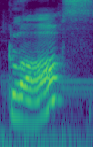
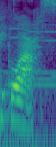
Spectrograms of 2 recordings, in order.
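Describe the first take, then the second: First: It is said in a southern English accent. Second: It is said in the speaker's own accent.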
